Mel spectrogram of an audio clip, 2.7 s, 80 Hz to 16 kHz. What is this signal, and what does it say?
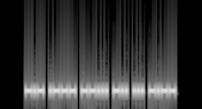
Morse code, heard as a keyed tone, about 44 wpm, 700 Hz. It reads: KJ7DSY
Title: USA Call Signs - 6x Character Spacing - 45wpm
